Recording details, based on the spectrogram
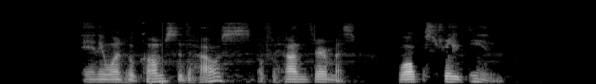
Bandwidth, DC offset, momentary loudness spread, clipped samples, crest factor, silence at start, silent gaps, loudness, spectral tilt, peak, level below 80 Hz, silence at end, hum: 7.6 kHz; under 0.1%; 17 LU; under 0.1%; 26 dB; 0.85 s; 3.94-3.98 s; -26 LUFS; -6.5 dB/octave; -2 dBFS; -60 dBFS; 0.95 s; none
